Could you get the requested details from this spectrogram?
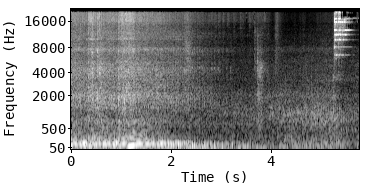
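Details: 2014 Honda Wave110i, hard to start, dies off throttle and won't rev. Engine note starts strong, then sags and fades unevenly instead of climbing with throttle; bogging, with a faulty fuel injector suspected.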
